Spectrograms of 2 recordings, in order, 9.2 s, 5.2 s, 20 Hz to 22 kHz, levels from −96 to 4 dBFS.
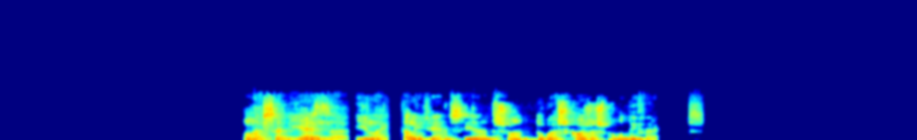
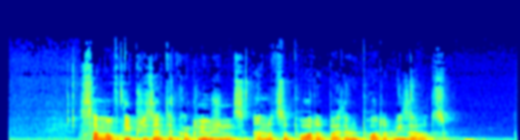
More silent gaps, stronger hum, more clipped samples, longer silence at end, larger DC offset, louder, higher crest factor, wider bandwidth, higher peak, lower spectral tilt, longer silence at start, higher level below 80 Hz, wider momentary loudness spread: first, 3.50-3.55 s, 3.91-4.01 s, 6.61-6.87 s vs none; neither; neither; first, 2.15 s vs 0.35 s; neither; about the same, -27 LUFS vs -25 LUFS; about the same, 20 dB vs 20 dB; second, 7.6 kHz vs 14.5 kHz; second, -10 dBFS vs -6 dBFS; second, -4 dB/octave vs -6 dB/octave; first, 2.45 s vs 0.1 s; second, -66 dBFS vs -46 dBFS; second, 12 LU vs 16 LU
